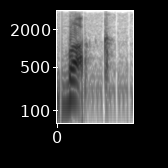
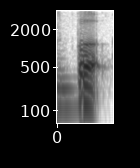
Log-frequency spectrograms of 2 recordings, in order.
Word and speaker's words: Buck: Oh, Michael Buck. B-U-C-K.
